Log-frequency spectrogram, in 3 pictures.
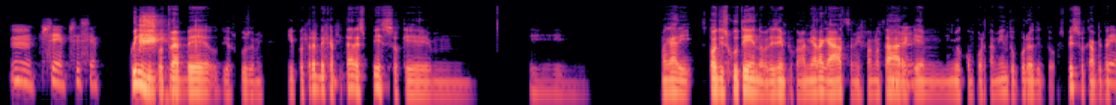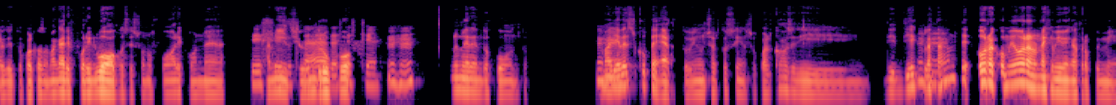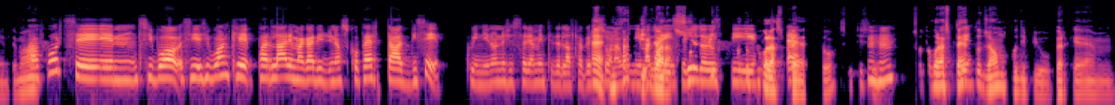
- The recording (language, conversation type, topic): Italian, unstructured, Quale sorpresa hai scoperto durante una discussione?
- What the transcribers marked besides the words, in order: other animal sound; chuckle; drawn out: "di"; "guarda" said as "guara"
